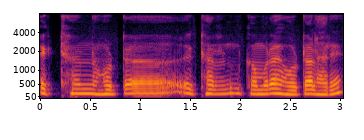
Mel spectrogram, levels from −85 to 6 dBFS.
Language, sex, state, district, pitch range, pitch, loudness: Chhattisgarhi, male, Chhattisgarh, Rajnandgaon, 150-165 Hz, 155 Hz, -17 LUFS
